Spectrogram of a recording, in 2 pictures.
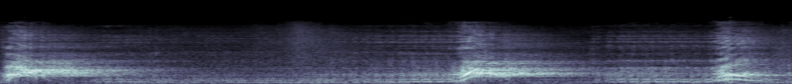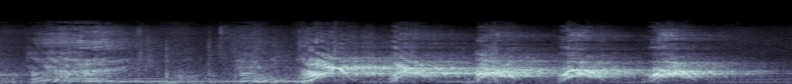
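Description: A Cairn Terrier barks in sharp, gruff bursts, with growling between them.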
